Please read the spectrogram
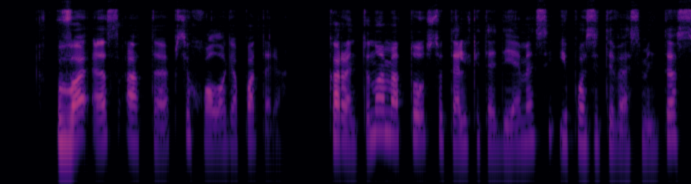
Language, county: Lithuanian, Kaunas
